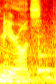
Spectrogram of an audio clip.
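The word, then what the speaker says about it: Mehuron's: It's pronounced Mehurons.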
